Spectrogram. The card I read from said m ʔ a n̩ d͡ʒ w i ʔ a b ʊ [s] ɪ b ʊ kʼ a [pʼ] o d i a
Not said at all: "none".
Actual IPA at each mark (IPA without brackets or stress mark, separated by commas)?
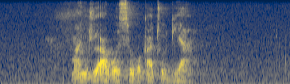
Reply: s, tʼ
